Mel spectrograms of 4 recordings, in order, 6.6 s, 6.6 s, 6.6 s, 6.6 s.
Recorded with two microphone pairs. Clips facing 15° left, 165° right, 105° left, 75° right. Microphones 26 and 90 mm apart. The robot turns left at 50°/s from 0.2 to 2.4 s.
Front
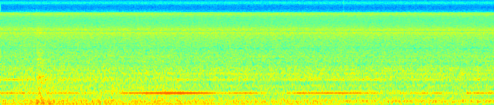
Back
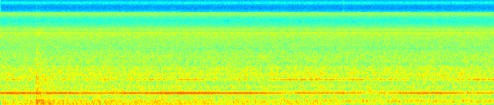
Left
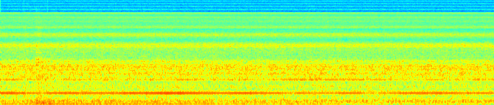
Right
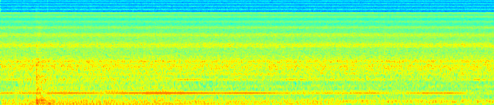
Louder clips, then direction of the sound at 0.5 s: Back 2 dB, even; 140° right.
